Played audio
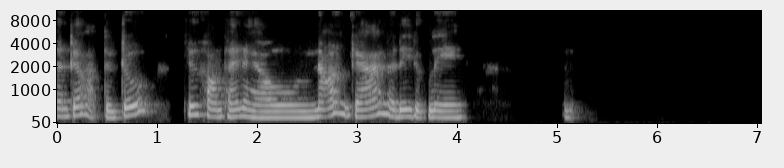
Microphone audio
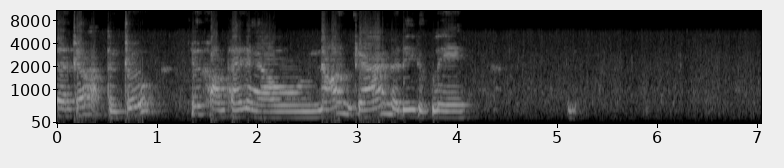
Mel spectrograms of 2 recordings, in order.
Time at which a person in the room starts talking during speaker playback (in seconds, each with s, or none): none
